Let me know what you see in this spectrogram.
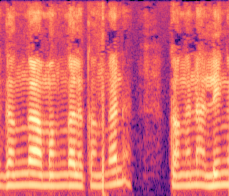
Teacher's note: यह नाक से उच्चारित होते हैं। इसलिए अनुनासिक कहलाते हैं। इनका प्रयोग अनुस्वार के रूप में हम करते हैं।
